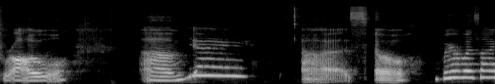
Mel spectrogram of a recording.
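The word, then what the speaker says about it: Raoult: That's what I thought it was, but then I was like, I don't know how to pronounce that the right way. It's Raul.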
